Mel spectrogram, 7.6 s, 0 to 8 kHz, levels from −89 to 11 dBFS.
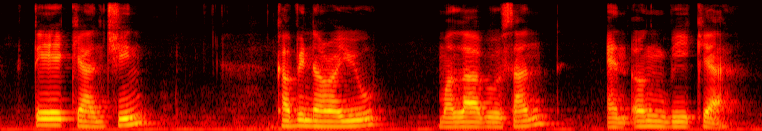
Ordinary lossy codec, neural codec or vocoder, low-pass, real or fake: none; none; 7.2 kHz; real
